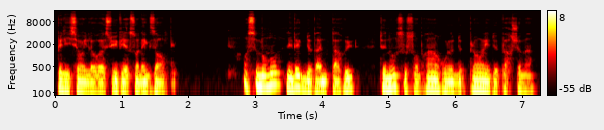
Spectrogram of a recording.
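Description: A man narrates a classic novel in a measured, literary way. His voice is very dark and a bit husky. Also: fairly low pitch. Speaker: audiobook reader.

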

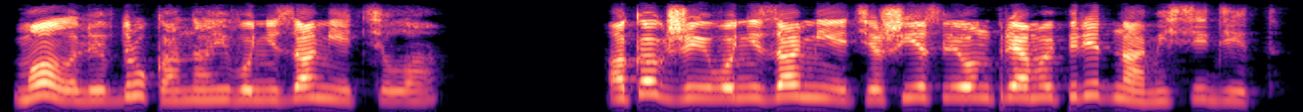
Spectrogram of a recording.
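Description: A woman narrating a first-person audiobook in an even storytelling manner. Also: high-pitched, moderate pace, no room sound. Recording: dull, dry audiobook recording.

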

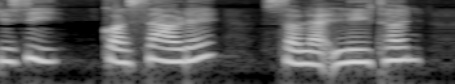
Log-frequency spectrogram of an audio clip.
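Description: An older country mother frets and pleads over her grown daughter in a storybook reading, put on by a woman narrator. Her voice sits a little high with a dark, mellow tone. The sound is close and dry. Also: steady tone, fairly quick, no room sound, close to an everyday voice. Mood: anxious. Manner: anxious, scolding, pleading.

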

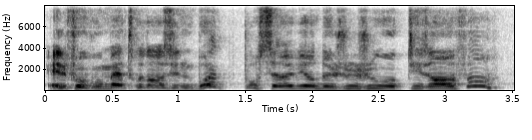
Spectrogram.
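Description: A man's voice: high voice, big pitch swings, moderate pace, a little mellow, husky, pitched above the performer's own voice, full character voice. A man voicing a fiery army captain who scolds his soldiers in a vibrant voice. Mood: rousing.

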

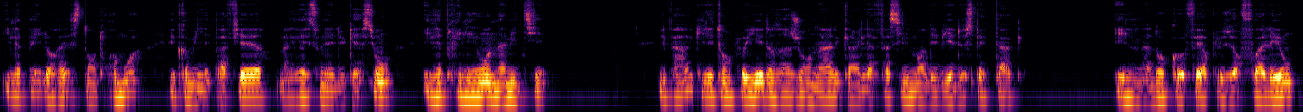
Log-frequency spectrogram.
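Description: A naive young seamstress recounting how she met a neighbour, voiced by a man. The voice is low-toned and husky, with a plain, talkative manner, as in an audiobook. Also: fairly even intonation, a little fast, warm tone, lightly acted. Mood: chatty. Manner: chatty, matter-of-fact recounting. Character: naive, honest young working girl. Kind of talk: audiobook character reading.

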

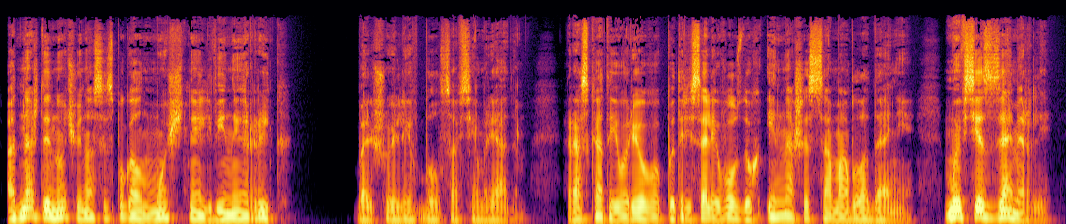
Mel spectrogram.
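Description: Guy reading a memoir audiobook, lowish voice, dramatic telling, dry close recording. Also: no room sound. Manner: dramatic reading, acting out the dialogue. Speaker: audiobook narrator. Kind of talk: scripted memoir narration.

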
